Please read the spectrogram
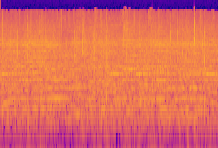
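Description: Folk dance music with steady held notes, over the light tapping of children's skipping steps on a wooden floor.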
